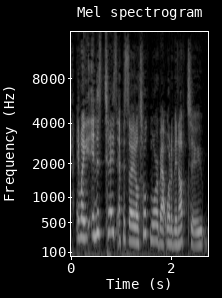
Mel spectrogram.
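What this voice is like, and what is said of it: Slightly rough voice. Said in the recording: “my voice is also a little bit rough”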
